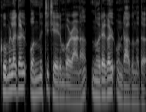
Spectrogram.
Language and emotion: Malayalam, neutral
